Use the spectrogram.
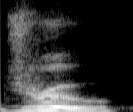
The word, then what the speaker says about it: Jrue: missed that, if you sound out Drew phonetically, it's Jrue.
